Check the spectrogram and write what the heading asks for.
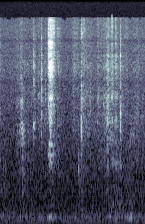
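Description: Faint rustles of a sheet of paper being handled and turned over: a handful of soft, separate scrapes, the clearest about three quarters of a second in, over near quiet.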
